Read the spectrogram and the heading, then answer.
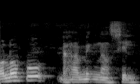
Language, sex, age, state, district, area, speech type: Assamese, male, 60+, Assam, Dibrugarh, rural, spontaneous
